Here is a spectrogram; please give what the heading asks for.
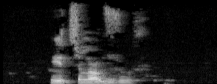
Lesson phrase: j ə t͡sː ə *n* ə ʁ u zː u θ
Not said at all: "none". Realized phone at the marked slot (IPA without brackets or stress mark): m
